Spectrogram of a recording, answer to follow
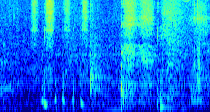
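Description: Near silence: room tone, with faint murmured voices and a single light knock just after a second in.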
